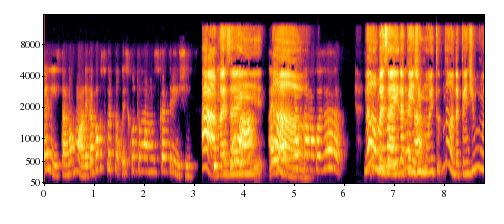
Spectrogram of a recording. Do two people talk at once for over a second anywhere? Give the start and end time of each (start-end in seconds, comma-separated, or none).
3.3-5.4, 6.5-7.7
